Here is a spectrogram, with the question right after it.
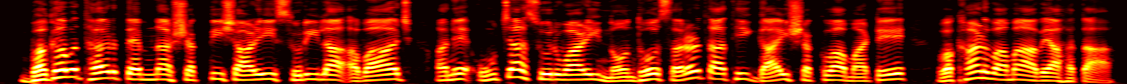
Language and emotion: Gujarati, neutral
